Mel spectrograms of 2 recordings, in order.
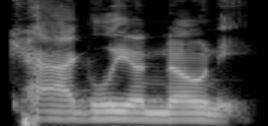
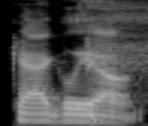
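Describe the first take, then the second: First: The name is said with the extra 'an' sound. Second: The name is said without the extra 'an' sound. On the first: The speaker calls it wrong. "It is not Caglianone. There is an extra A N in there" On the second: The speaker calls it right. "you're not going to pronounce it. It's just Caglione"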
